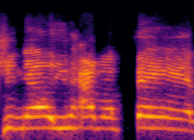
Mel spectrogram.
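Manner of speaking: loud high-pitched hollering. Retelling a stranger at an arena calling out her name, imitating someone hollering. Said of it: "he's hollering".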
